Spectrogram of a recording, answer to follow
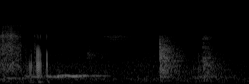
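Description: Flute playing one soft, short low note, about half a second long, with breathy air noise before it and another puff of breath near the end.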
